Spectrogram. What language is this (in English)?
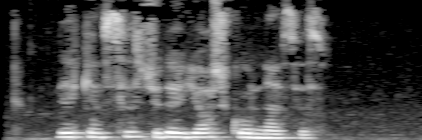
Uzbek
